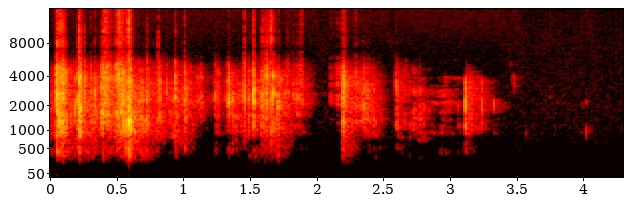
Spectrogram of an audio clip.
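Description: A foil trading-card pack wrapper being torn open and crinkled by hand: a dense crackle for about two seconds, then a few short rustles that stop a little after three seconds in.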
